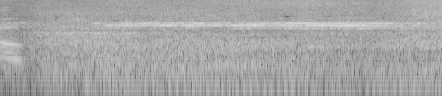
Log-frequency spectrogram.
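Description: Street traffic noise, an even rush of passing vehicles. About half a second in, a high, thin steady tone joins it.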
